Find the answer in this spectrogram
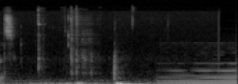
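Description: A few sharp computer-keyboard clicks with a low thump among them, then soft ambient synthesizer music with held chords fading in about three-quarters of the way through.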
